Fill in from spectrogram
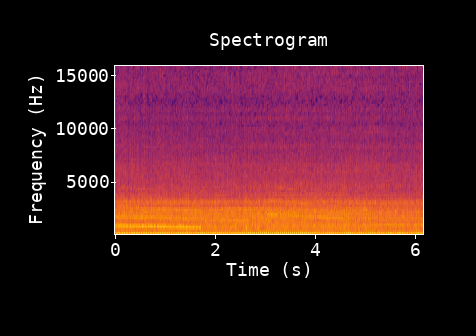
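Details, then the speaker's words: Used Honda PCX (JF56) scooter: fine accelerating, faint whine dropping in pitch each time throttle closes; metal fragments found in final reduction oil, broken gearbox countershaft bearing, fixed by bearing replacement; gearbox bearing whine on deceleration. "加速中は問題ないのですが、減速するときに異音がします。"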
